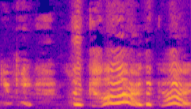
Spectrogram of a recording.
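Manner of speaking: very high, loud panicked cry; retold screaming. Daughter on the phone about the car, screaming. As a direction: choke out a re-enacted hysterical wail. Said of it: "now I'm screaming".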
